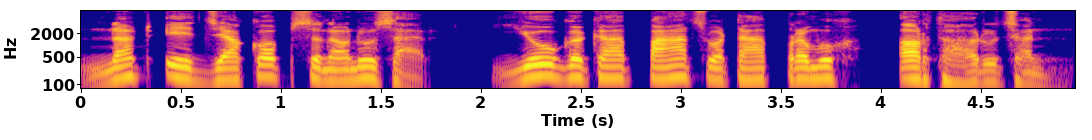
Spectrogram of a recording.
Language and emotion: Nepali, neutral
